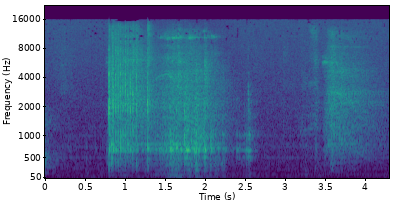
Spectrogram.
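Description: Snap-on impact wrench hammering for about a second and a half, spinning off the input shaft nut of a Porsche 915 transaxle. A shorter, quieter burst follows near the end.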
